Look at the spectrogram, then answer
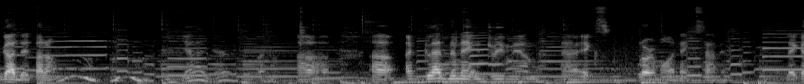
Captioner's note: sounds of approval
